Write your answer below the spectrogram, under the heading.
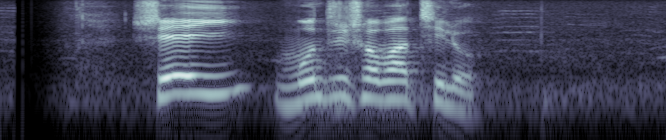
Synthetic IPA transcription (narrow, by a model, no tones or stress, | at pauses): ʃejmont̪ɾiʃɔbʱat͡ɕʰilo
